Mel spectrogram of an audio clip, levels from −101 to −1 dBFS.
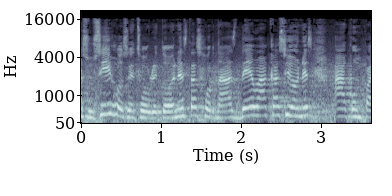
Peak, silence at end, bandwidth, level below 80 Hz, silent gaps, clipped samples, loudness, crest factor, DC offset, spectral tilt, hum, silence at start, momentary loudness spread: -6 dBFS; 0 s; 17 kHz; -48 dBFS; none; under 0.1%; -17 LUFS; 12 dB; under 0.1%; -4.5 dB/octave; none; 0 s; 3 LU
